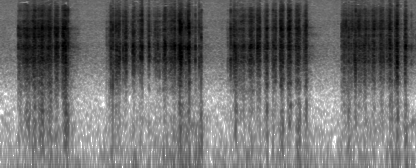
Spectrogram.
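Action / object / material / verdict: scrape / bottle with ridged metal screw cap / metal / none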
